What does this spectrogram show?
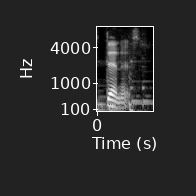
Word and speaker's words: Denise: part is it smell it's spelled Denise but it's Dennis oh fancy yeah my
